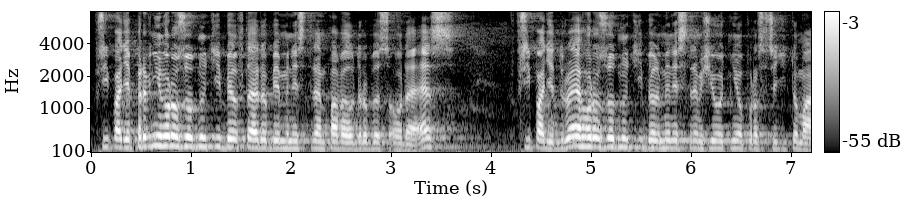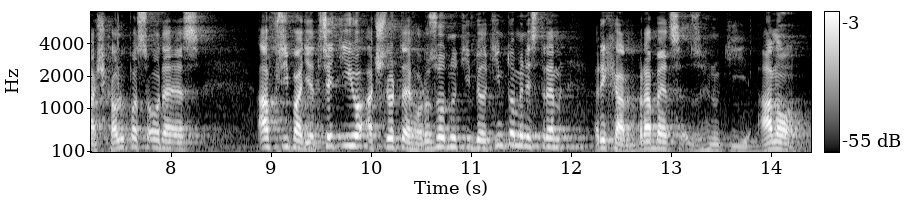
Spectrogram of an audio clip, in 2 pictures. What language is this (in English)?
Czech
